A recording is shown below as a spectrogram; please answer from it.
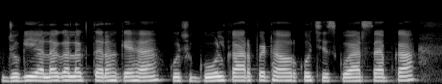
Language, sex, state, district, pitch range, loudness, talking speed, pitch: Hindi, male, Jharkhand, Garhwa, 170-185 Hz, -13 LUFS, 175 wpm, 180 Hz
